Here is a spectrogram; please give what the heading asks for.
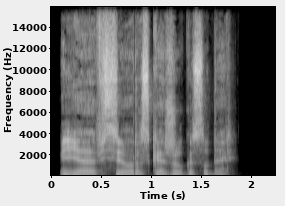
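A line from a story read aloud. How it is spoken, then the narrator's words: Hollow, muffled voice. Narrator (Russian): глухим голосом сказал Разумовский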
